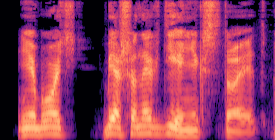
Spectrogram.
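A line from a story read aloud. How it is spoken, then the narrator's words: Grumbling. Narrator (Russian): проворчала моя хозяйка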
